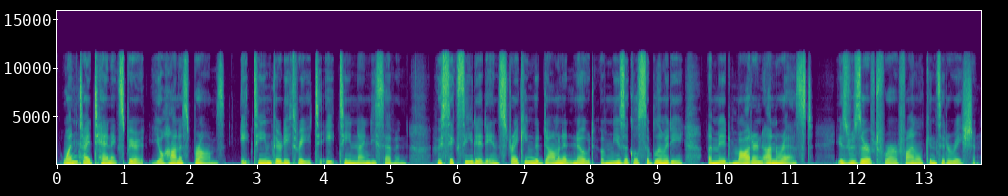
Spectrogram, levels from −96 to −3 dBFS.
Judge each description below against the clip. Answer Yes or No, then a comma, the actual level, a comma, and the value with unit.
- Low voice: No, high, 200 Hz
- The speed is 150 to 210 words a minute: No, slow, 135 wpm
